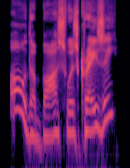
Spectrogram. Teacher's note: She stretches out crazy and drops her voice. She is echoing him to show that she does not think the boss was actually crazy. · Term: sarcasm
